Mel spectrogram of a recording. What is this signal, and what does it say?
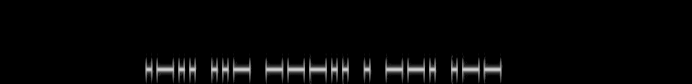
Morse code, heard as a keyed tone, about 22 wpm, 700 Hz. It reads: LU8EGW
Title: DXCC-100 Call Signs - 6 Characters - 22wpm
